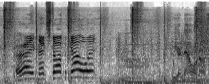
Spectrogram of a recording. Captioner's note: text whooshes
